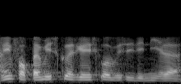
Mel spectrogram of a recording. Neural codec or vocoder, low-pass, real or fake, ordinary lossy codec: none; 3.6 kHz; real; none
